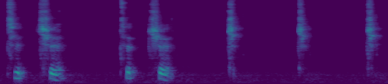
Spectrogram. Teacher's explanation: ch is a combination between the letters t when you stop the air and a quick sh sound. So we combine the puff of the t and we extend it a little bit with a sh, but we do it quickly.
